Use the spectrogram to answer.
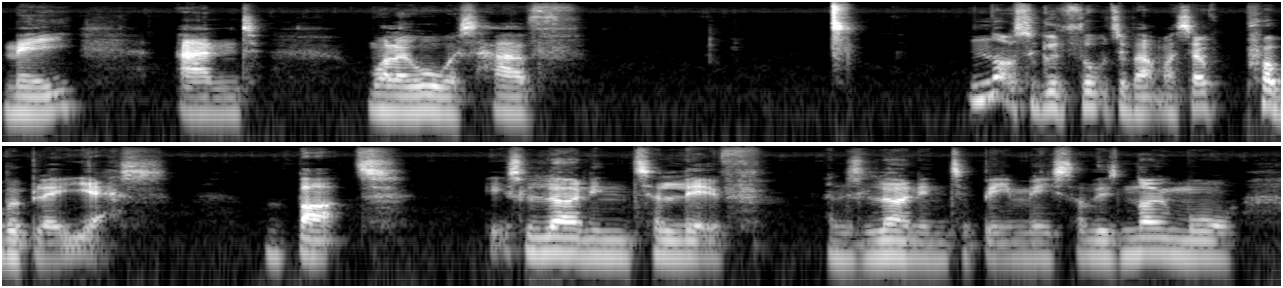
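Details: Adult man with stuttering (stammer) since childhood.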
